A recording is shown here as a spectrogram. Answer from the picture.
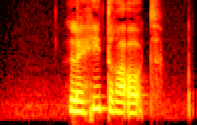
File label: Goodbye Hebrew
